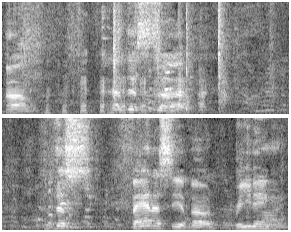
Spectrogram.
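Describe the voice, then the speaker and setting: With noticeable background noise behind him, a man speaks at a very slow pace, leaving long, frequent pauses, with ordinary pitch variation. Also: fairly high pitch for a man. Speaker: poet. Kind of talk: casual introduction to audience. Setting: live reading venue.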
